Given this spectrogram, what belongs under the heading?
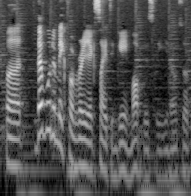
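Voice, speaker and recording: A man's voice: medium pitch, huge pitch swings, fast, music in the background. A man casually commentating a story game on stream, thinking aloud and often restarting his sentences. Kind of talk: casual let's-play commentary.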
